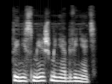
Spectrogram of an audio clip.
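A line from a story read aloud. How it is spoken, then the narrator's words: Even, level voice. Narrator (Russian): отвечаю я ровным голосом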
